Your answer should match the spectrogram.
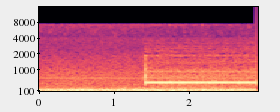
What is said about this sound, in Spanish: Por coger la llamada la tumbé, entonces le estoy llamando. Vamos a marcarle.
